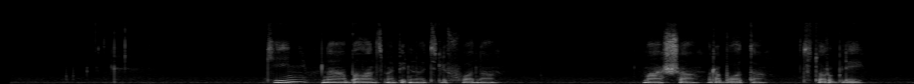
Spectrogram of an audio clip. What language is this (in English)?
Russian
